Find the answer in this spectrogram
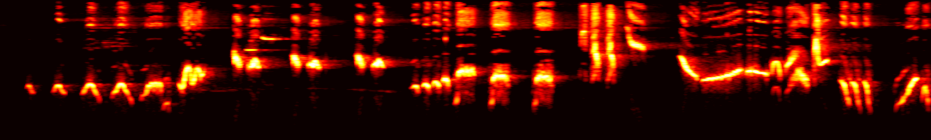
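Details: White-rumped shama (murai batu) song, original with no mimicked phrases, used to coax caged birds into singing: varied whistled notes, rising slurs and sharp chips in quick succession, some phrases sweeping upward, clean background.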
